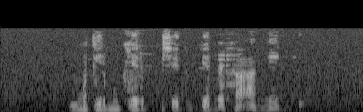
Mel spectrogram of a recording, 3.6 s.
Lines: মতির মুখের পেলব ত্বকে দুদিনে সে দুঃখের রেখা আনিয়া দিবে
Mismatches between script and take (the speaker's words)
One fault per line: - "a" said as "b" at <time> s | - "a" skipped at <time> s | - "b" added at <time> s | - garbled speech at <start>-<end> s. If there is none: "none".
- "পেলব ত্বকে দুদিনে" skipped at 1.4 s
